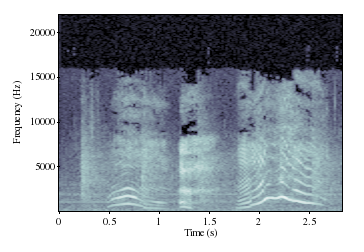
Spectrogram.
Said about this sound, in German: Und was hat das mit diesem Baby auf sich, das du da mitgebracht hast?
